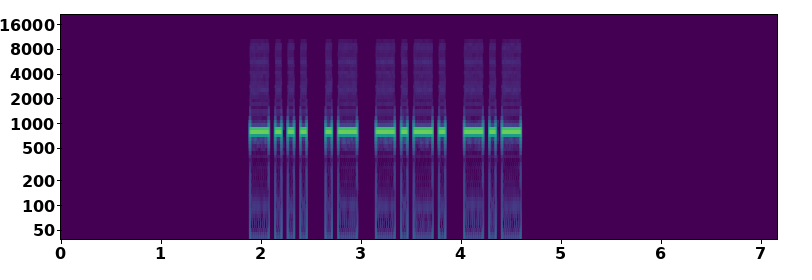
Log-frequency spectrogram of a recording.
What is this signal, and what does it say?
Morse code, heard as a keyed tone, about 19 wpm, 800 Hz. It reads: BACK
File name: Alphabetical / Alphabetical mp3s / Bs @18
